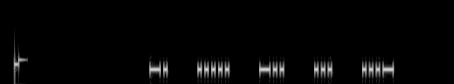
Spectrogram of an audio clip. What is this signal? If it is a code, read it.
Morse code, heard as a keyed tone, about 36 wpm, spaced as for 20 wpm, 700 Hz. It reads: N5DSV
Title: USA Call Signs - 5 Characters - 3x Character Spacing - 35wpm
